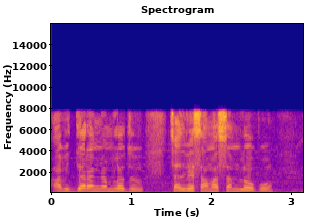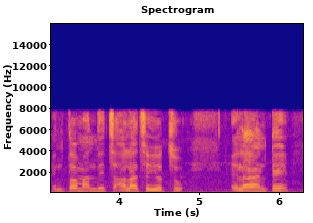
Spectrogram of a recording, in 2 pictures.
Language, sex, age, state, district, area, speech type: Telugu, male, 18-30, Telangana, Hyderabad, urban, spontaneous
